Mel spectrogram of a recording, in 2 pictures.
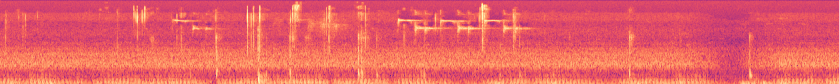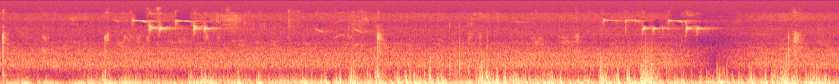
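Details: Kitten drinking milk from its mother cat, then falling asleep; soft low smacking clicks repeat about three times a second, growing louder and denser in the second half, while small birds chirp faintly in the background.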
